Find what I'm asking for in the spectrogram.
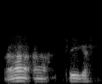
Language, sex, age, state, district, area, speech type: Assamese, male, 30-45, Assam, Biswanath, rural, conversation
